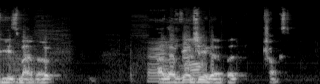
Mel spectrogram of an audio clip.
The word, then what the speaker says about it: Gogeta: I love Gogeta, but Trunks. Well, it's Gogeta. You said it wrong, so obviously the win goes to Trunks.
